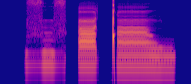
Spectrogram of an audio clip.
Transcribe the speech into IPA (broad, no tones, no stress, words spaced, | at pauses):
zɯzʔaǃãw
